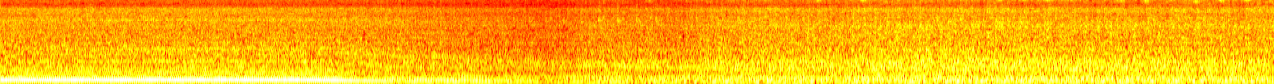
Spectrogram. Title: strange engine sound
